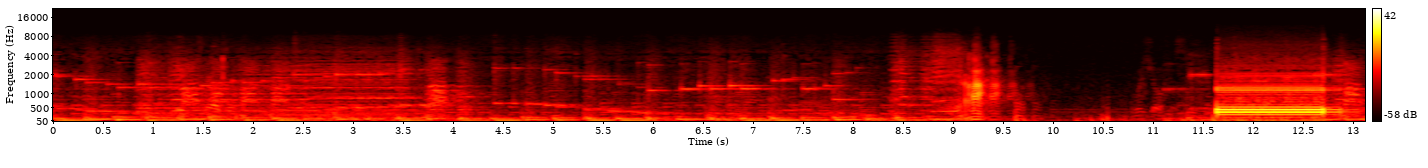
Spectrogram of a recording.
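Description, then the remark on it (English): A loud, steady electronic touch-tone beep from a telephone keypad, about a second long, sounds near the end, after a stretch of muffled tonal music and background sound. “Actually, this phone gets a little tricky at this point. This thing's on hold. Now how do we do it?”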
